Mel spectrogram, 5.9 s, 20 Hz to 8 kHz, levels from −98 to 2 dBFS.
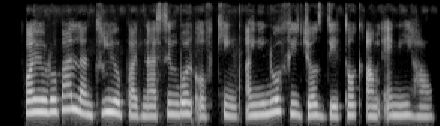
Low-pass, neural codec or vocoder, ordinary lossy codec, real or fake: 7.2 kHz; codec, 16 kHz, 4 kbps, X-Codec, HuBERT features, trained on balanced general audio; none; fake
